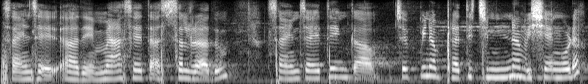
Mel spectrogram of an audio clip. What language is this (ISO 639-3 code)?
tel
